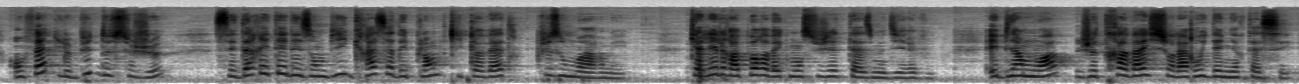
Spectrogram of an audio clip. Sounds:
speech

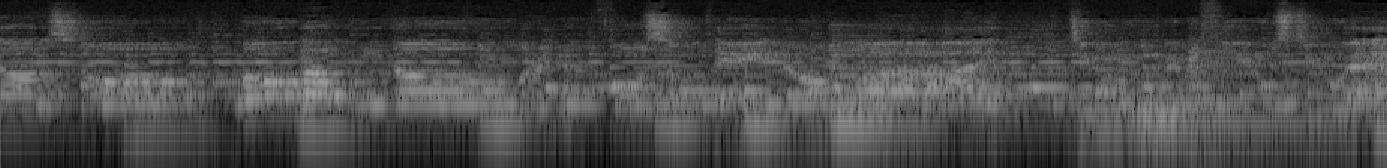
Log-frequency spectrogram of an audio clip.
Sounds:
music

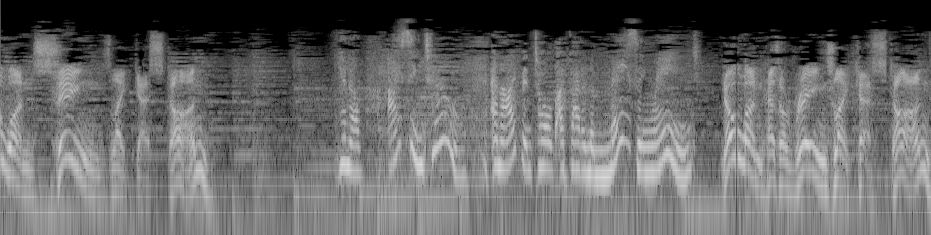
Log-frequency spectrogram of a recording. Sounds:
speech, music

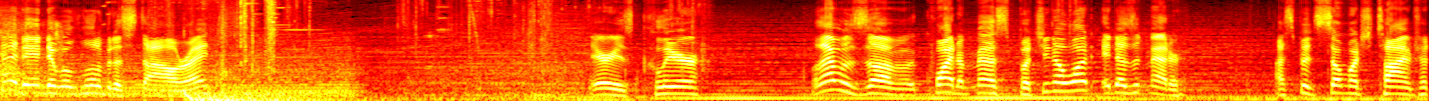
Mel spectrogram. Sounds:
music, speech

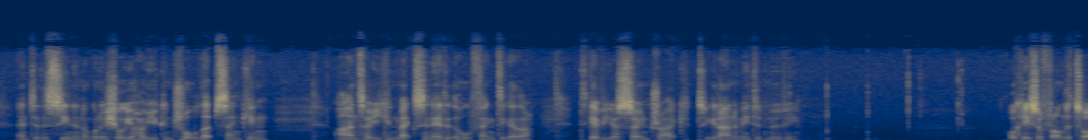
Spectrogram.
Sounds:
speech

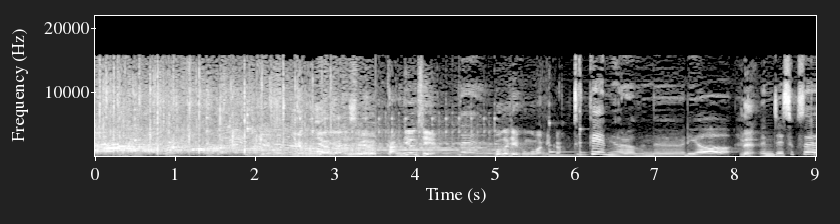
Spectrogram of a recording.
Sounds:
music, speech

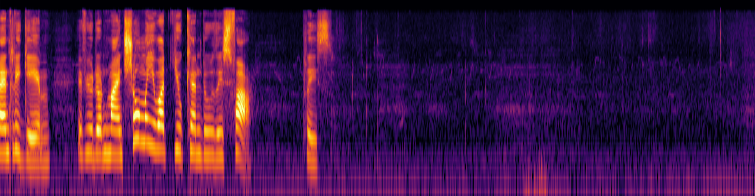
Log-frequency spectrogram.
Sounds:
speech

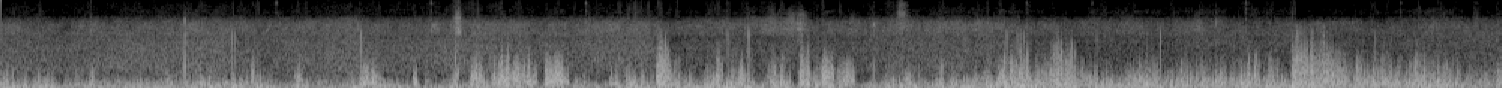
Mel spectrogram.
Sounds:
wind, wind noise, wind noise (microphone)

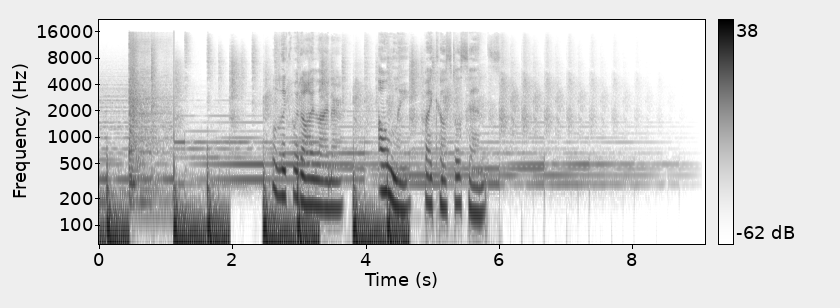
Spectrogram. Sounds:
speech, music

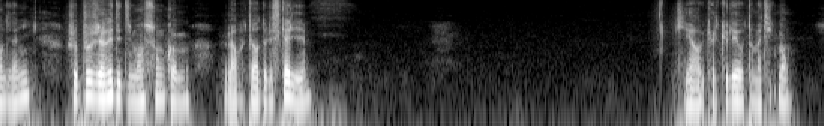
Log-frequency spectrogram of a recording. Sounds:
inside a small room, speech

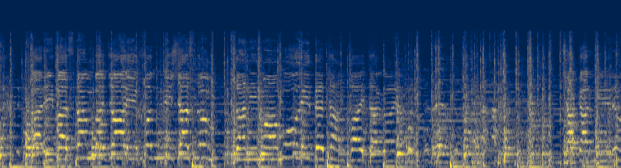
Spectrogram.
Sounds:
music

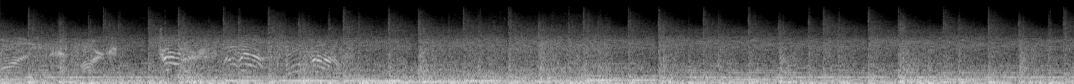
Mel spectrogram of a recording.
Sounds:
music, speech

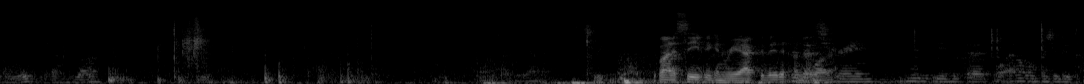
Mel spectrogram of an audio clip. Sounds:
speech

